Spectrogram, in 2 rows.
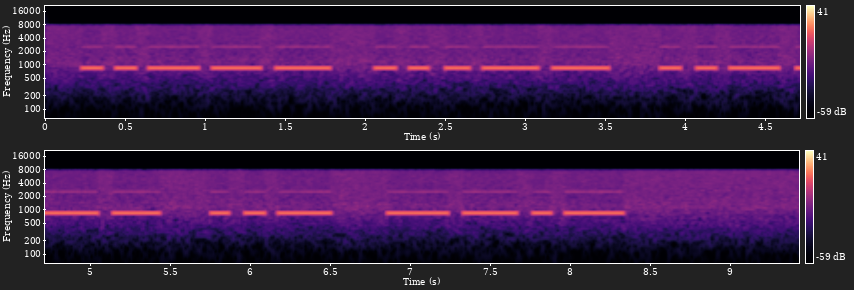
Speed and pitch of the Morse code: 11 wpm, 850 Hz

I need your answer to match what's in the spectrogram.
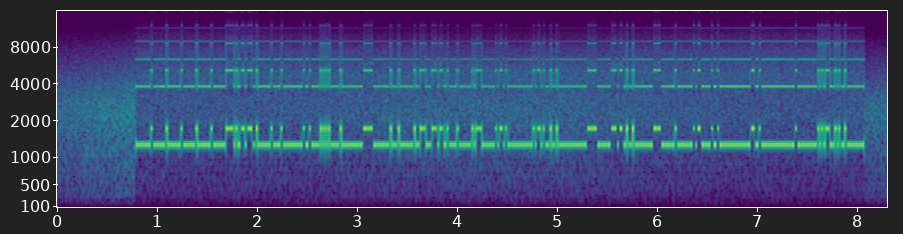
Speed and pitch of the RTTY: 50 baud, 450 Hz shift, 1500 Hz centre

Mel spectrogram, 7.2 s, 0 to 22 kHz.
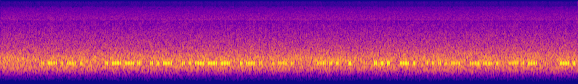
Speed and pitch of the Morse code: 30 wpm, 1000 Hz

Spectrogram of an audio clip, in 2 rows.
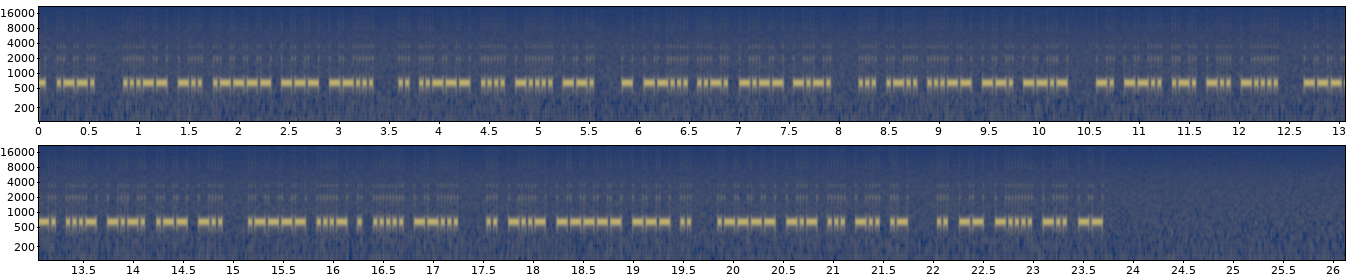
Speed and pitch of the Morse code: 37 wpm, 640 Hz

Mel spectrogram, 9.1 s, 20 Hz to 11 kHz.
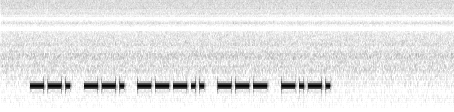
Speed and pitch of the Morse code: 14 wpm, 790 Hz

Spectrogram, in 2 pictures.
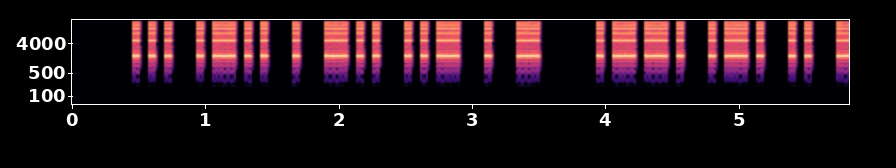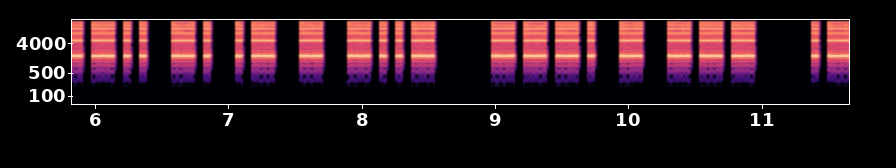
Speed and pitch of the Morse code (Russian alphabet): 20 wpm, 1700 Hz

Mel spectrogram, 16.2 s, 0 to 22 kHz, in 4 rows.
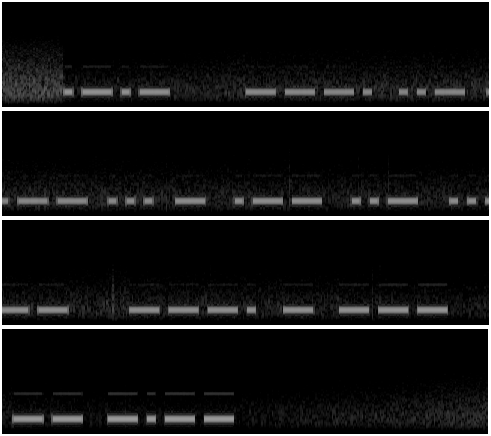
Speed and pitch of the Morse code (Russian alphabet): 16 wpm, 580 Hz

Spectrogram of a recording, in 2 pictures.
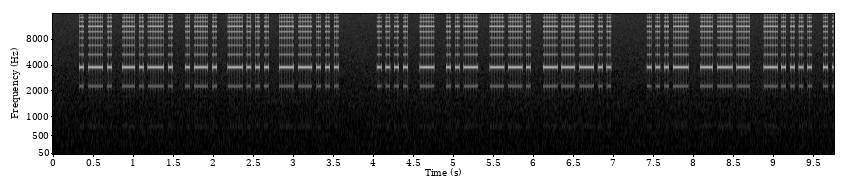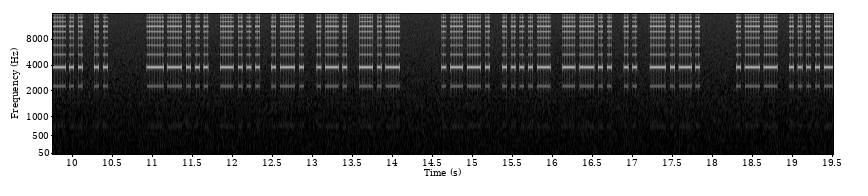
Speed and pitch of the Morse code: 22 wpm, 3800 Hz

